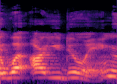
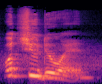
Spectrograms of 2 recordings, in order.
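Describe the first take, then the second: First: The phrase is said fully, keeping every word. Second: The phrase is clipped, dropping the word 'are'. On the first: This sounds like a learner speaking carefully. "No, they're gonna say" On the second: This sounds like a fluent native speaker. "they're not going to come right out the boat saying"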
